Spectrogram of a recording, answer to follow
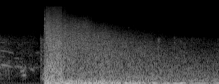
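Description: A single loud blast about half a second in, the suicide bomb explosion at Benazir Bhutto's rally. It is heard through an amateur camera's microphone, with a heavy rumbling tail that fades slowly.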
